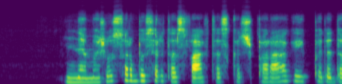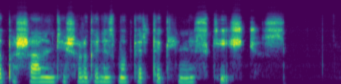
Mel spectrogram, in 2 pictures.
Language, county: Lithuanian, Klaipėda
